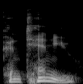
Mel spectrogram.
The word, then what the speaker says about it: continue: to make content that you like it's not pronounced continue it's pronounced continue we have to use a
